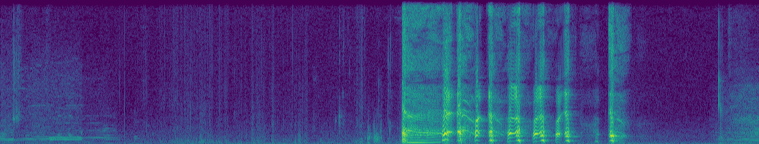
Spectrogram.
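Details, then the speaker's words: Acted choking cough, a demonstration of cough types: a strained gagging onset then a rapid string of about eight harsh coughs. "Yang ketiga, batuk keselak. Nah, kalau misalnya yang satu ini perlu ditolongin nih kalau misalnya kamu denger batuk keselak."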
